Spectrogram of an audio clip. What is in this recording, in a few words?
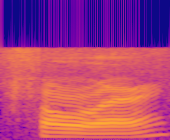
SPEECH ENGLISH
